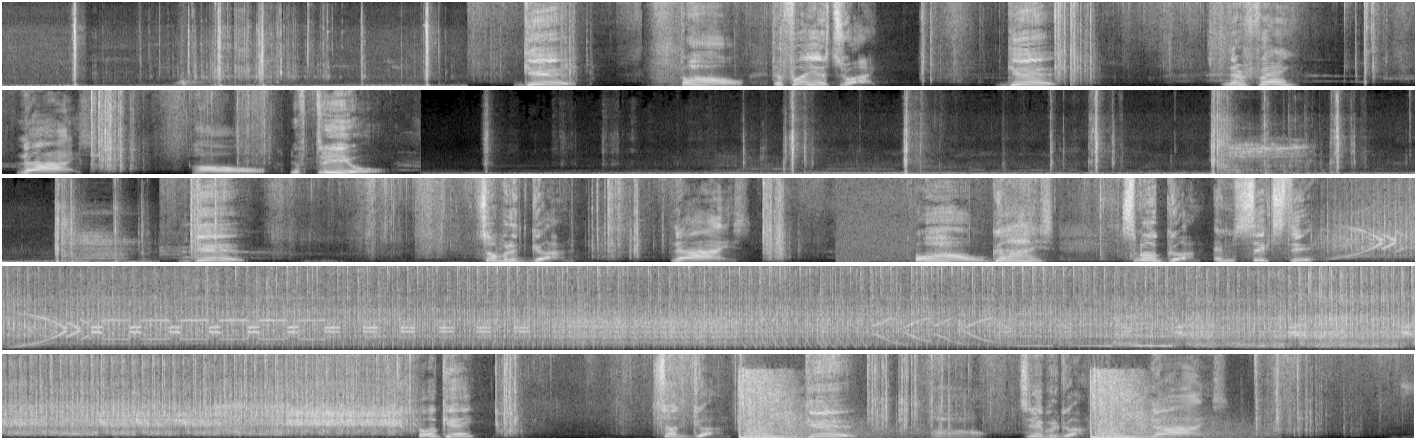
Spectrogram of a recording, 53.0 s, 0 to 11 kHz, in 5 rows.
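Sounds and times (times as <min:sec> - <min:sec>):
toy machine-gun rattle: 0:31.0 - 0:45.5
electronic pitch sweeps: 0:31.1 - 0:35.2
short beeps: 0:31.2 - 0:35.8
toy gun firing sharp cracks: 0:33.8 - 0:41.0, 0:47.9 - 0:49.5, 0:50.6 - 0:52.4.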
